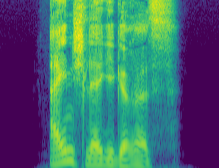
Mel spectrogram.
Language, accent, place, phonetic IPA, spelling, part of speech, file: German, Germany, Berlin, [ˈaɪ̯nʃlɛːɡɪɡəʁəs], einschlägigeres, adjective, De-einschlägigeres.ogg
- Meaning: strong/mixed nominative/accusative neuter singular comparative degree of einschlägig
